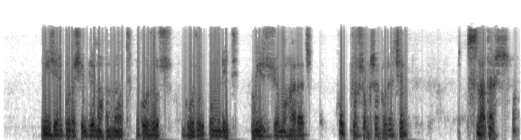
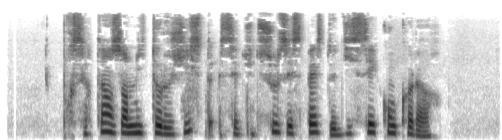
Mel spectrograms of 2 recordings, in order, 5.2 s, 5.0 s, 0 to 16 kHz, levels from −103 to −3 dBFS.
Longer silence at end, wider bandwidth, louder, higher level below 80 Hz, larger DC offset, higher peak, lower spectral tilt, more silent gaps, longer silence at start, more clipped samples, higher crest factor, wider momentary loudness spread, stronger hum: second, 0.05 s vs 0.7 s; second, 8 kHz vs 11.5 kHz; first, -20 LUFS vs -25 LUFS; first, -36 dBFS vs -74 dBFS; neither; first, -4 dBFS vs -8 dBFS; about the same, -5 dB/octave vs -4 dB/octave; neither; second, 0.4 s vs 0.65 s; neither; about the same, 16 dB vs 20 dB; second, 6 LU vs 10 LU; neither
